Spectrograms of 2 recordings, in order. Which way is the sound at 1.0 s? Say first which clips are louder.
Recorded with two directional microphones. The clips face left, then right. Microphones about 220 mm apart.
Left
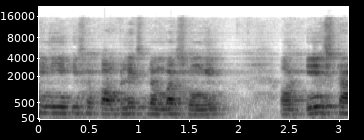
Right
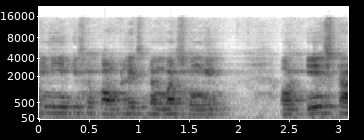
Left 5 dB; 25° left (ahead or behind).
